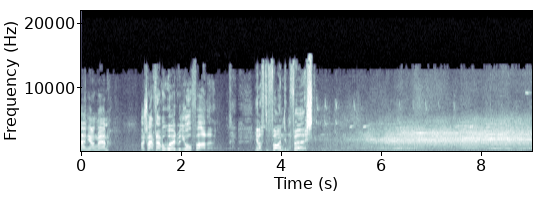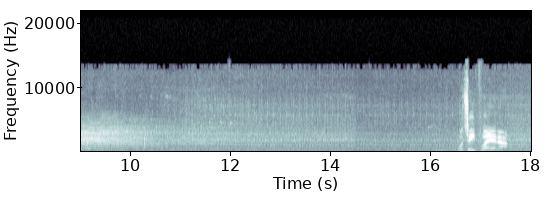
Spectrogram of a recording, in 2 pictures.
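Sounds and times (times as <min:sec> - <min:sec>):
car driving by: 0:03.1 - 0:18.0.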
